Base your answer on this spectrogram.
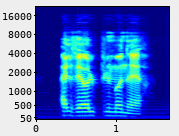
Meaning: pulmonary alveolus
- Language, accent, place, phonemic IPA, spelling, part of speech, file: French, France, Lyon, /al.ve.ɔl pyl.mɔ.nɛʁ/, alvéole pulmonaire, noun, LL-Q150 (fra)-alvéole pulmonaire.wav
